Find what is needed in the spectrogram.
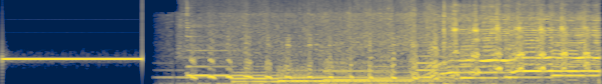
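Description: A steady single-pitch beep, the test tone of a TV-static glitch transition, holds for about a second and a half and cuts off with a click. Music with held notes then comes in and runs on loudly.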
